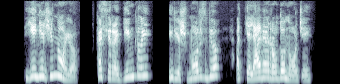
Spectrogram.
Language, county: Lithuanian, Vilnius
